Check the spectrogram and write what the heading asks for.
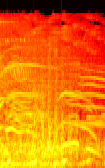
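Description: Cartoon music and sound effects: a tangle of swooping, whistle-like tones that rise and fall, the high ones sliding downward near the end.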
